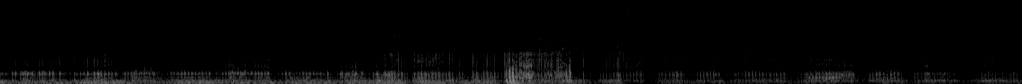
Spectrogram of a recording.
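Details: Olof, a Maine Coon kitten, purrs while taking a nap in the sink; a low rumbling purr rises and falls with each breath, interrupted midway by a short rustling bump.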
